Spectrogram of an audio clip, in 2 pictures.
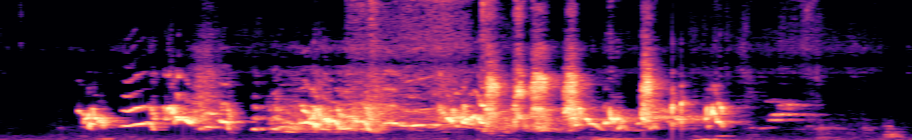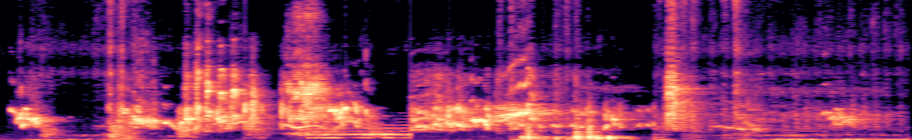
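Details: Budgerigars chirping happily while feeding, a rich warbling chatter with squawky rising and falling notes in two long bursts, separated by a short quieter pause.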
